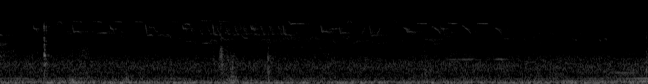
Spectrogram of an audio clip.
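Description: Birds singing in a garden: short, high notes falling in pitch, a couple each second, over a low steady rumble of outdoor background noise, with a faint knock or two.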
